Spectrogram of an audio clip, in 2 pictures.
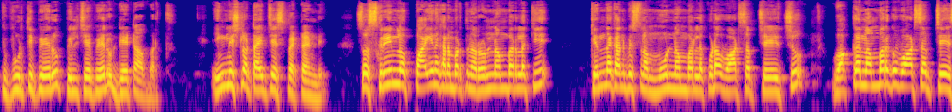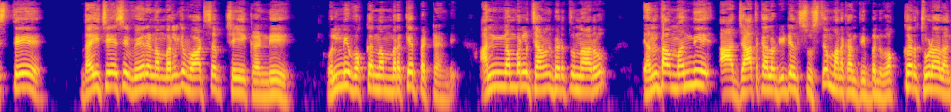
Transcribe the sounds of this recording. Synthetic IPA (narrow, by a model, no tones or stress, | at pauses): ipuːɾt̪ipe̞ːɾupilt͡ʃepe̞ːɾuɖeːʈaːbɐɾt̪ | iŋɡliʂlo̞ːʈɐjp̚t͡ʃe̞ːsi̥pɛʈːɐɳɖi | so̞ːskɾiːnlo̞ːpɐjinɐkɐnɐpɐɽut̪unːɐɾoɳɖunɐmbɐɾlɐki | kind̪ɐkɐnip̬ist̪unːɐmuːɽunɐmbɐɾlɐkuːɽaːʋaːʈsɐp̚t͡ʃeːjɐt͡ʃːu | ɔkːɐnɐmbɐɾk̬uʋaːʈsɐp̚t͡ʃe̞ːst̪e̞ː | d̪ɐjɐt͡ʃeːsiʋe̞ːɾeːnɐmbɐɾlɐk̬iʋaːʈsɐp̚t͡ʃeːjɐkɐɳɖi | ʋɐlːiɔkːɐnɐmbɐɾke̞ːpɛʈːɐɳɖi | ɐ̰nːinɐmbɐɾlɐkit͡ʃaːlamɐnpeɽut̪unːaːɾu | ɛnt̪ɐmɐnd̪iaːd͡ʒaːt̪ɐkaːlo̞ːɖiːʈ̬e̞ːlst͡ʃuːst̪e̞ːmɐnɐkɐnt̪ɐibːɐnd̪iɔkːɐɾit͡ʃuːɽaːlɐ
